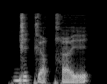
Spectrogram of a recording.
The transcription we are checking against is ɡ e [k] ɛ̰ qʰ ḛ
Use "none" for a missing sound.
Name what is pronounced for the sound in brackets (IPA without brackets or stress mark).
k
